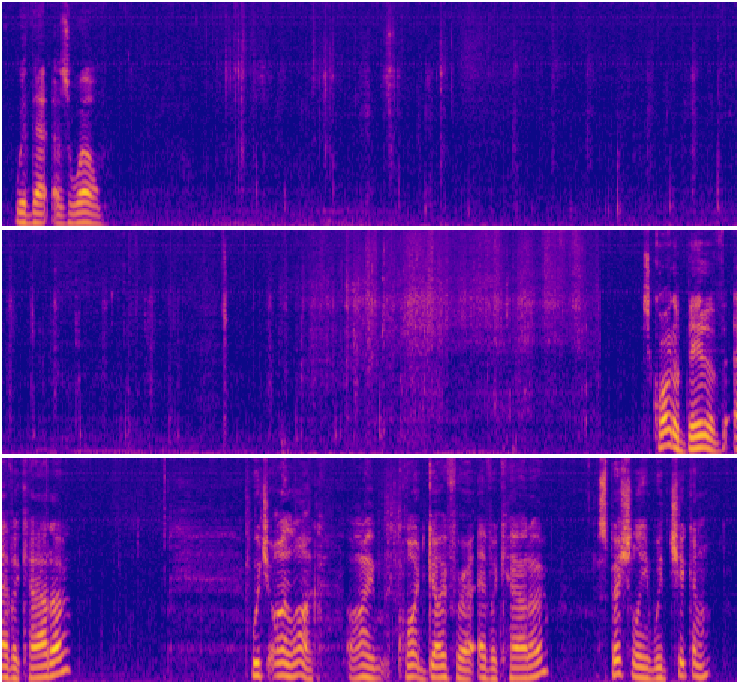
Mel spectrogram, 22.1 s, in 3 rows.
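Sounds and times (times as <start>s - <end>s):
low steady hum: 0.0s - 22.0s
soft hiss: 0.0s - 22.0s
man chewing crispy food: 1.2s - 13.4s.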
